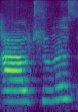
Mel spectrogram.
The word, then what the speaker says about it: altruist: Ma'am, in altruist, are we stressing on the first syllable? Yes, exactly. Altruist. Altruist.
